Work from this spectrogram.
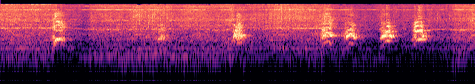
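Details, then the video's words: Jasper, a Maltese dog, barking at a vacuum cleaner: seven sharp, yappy barks, spaced at first and then bunched in quick succession toward the end, over a steady high-pitched machine whine. "Jasper the maltese dog telling the vacuum cleaner who's boss"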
